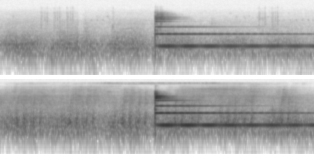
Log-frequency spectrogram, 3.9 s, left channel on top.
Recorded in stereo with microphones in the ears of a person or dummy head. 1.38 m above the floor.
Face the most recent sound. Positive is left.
turn(degrees=-75)  # may be behind; listen again after turning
